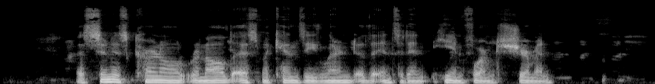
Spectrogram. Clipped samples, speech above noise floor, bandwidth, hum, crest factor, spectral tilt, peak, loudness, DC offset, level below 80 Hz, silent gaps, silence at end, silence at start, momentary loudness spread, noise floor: under 0.1%; 41 dB; 15.5 kHz; none; 16 dB; -6.5 dB/octave; -2 dBFS; -18 LUFS; under 0.1%; -34 dBFS; none; 0.35 s; 0.75 s; 6 LU; -57 dBFS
